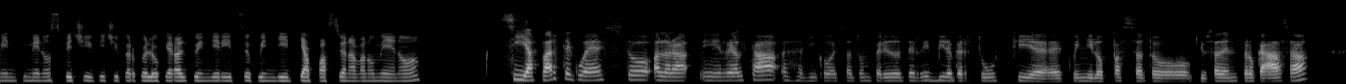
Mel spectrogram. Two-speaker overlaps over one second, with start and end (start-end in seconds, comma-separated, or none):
none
